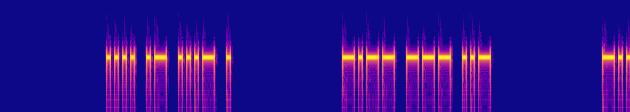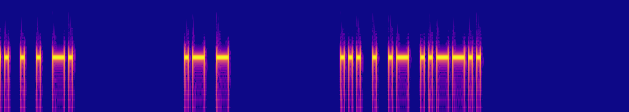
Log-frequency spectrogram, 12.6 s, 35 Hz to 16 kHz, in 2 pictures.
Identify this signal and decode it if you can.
Morse code, heard as a keyed tone, about 30 wpm, 700 Hz. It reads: HAVE YOU BEEN AT SEA?
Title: 4x Word-Spacing - Sentences from Top 300 Words - 30wpm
